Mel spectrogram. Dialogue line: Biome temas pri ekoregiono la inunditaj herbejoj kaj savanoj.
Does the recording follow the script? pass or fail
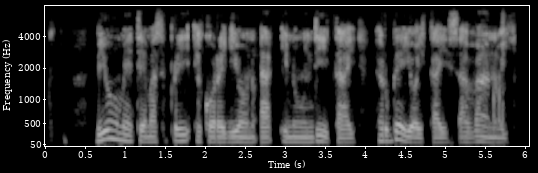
pass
